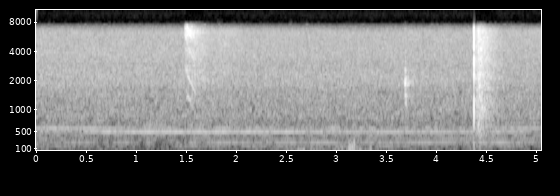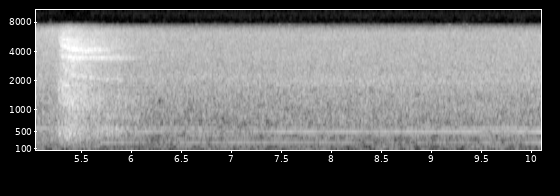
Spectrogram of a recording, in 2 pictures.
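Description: A woman crying quietly, with a few sniffs and breaths over a steady low electrical hum, and one sharp click about four seconds in.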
